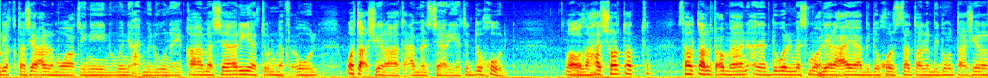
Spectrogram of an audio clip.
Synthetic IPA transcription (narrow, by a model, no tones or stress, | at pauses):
ljaqt̪ɑsˤɨɾʕalalmʊwɑːt̪ˤɨniːnwmɪnjaħmɪluːnaʔɪqɑːmasaːɾɪjamafʕuːlwɪt̪ɑʔʃiːɾˤɑːt̪ʕamalsaːɾɪjad̪ːʊxuːl | wɪwɑðˤɑːħat̪ʃʊɾt̪ˤɑ | sɑlt̪ˤɑnɑt̪ʕʊmhaːnʔanːad̪ːʊwalɪlmasmuːħliɾˤɪʕaːjabɪd̪ʊxuːlsːɑlt̪ˤɑnɑbɪd̪uːnt̪ɑʔʃiːɾˤɑ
